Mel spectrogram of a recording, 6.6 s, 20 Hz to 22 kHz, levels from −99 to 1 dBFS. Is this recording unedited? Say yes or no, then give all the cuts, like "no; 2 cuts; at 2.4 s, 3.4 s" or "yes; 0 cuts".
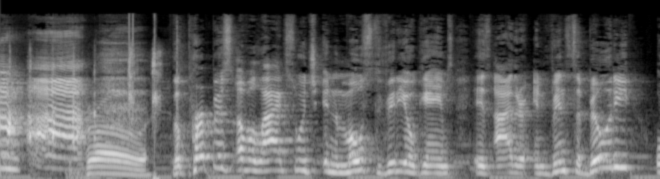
no; 1 cut; at 1.6 s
